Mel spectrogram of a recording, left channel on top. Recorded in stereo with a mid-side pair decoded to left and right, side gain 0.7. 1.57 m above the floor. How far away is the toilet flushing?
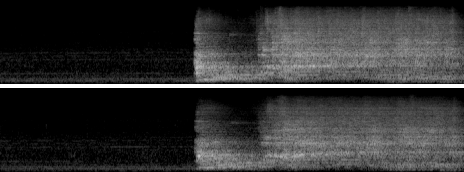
About 0.8 m.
